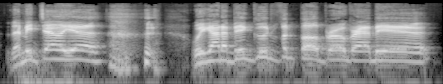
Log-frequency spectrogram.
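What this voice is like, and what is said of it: Imitates another person's voice. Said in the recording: “doing a crappy Trump impersonation”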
